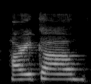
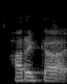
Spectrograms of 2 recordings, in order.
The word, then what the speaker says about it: Harika: I usually pronounce it Harika with a small R, like a small rolled R, but I'm not entirely sure if you're supposed to roll the R.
